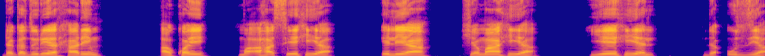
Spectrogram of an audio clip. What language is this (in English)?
Hausa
